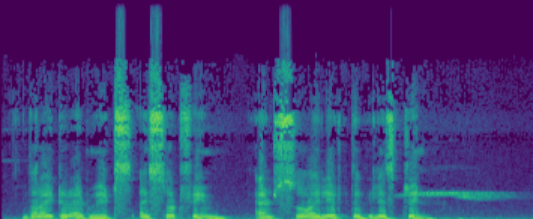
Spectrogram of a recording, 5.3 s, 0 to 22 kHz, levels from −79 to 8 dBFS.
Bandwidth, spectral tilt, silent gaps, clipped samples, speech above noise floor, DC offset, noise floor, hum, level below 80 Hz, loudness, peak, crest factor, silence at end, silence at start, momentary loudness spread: over 20 kHz; -3.5 dB/octave; none; 0.3%; 22 dB; under 0.1%; -33 dBFS; none; -34 dBFS; -10 LUFS; 0 dBFS; 12 dB; 0.25 s; 0.05 s; 14 LU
